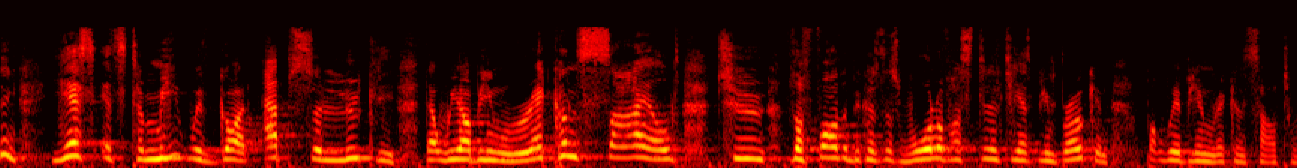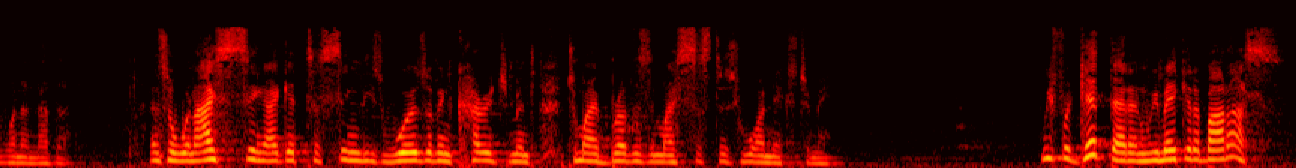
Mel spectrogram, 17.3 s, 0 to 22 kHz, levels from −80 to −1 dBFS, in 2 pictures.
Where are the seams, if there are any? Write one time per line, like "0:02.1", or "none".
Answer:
none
